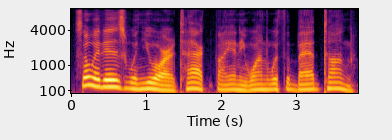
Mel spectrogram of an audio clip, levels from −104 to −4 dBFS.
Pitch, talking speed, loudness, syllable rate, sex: 150 Hz, 205 wpm, -16 LUFS, 5.1 syllables/s, male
